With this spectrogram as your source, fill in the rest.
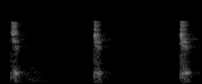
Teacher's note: we have the affricate sounds, and those are the palatal affricates. The voiceless one is ch, ch, ch, which is the sound in words like change and watching and catch.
